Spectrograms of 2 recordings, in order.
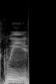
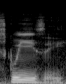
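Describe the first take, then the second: First: The word ends without an extra vowel sound. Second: The word ends with an extra 'ee' sound. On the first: The speaker calls it right. "it's just squeeze" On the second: The speaker calls it wrong. "You don't pronounce the last E in squeeze"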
